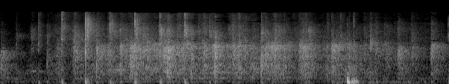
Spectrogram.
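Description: Audience applauding. The clapping swells just after the start and tapers off near the end.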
